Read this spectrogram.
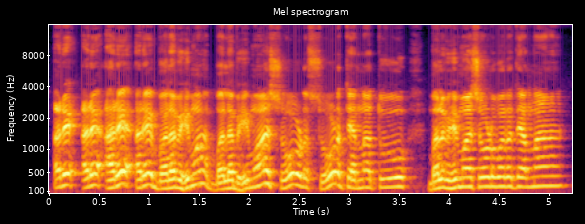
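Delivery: high, agitated calling out; alarmed intervention, words repeated in a high voice; urgent pleading. Acted. Acted pleading to release a man.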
